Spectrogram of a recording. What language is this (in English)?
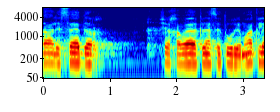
Hebrew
